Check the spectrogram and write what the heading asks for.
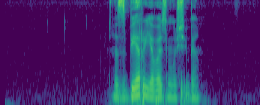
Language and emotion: Russian, neutral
